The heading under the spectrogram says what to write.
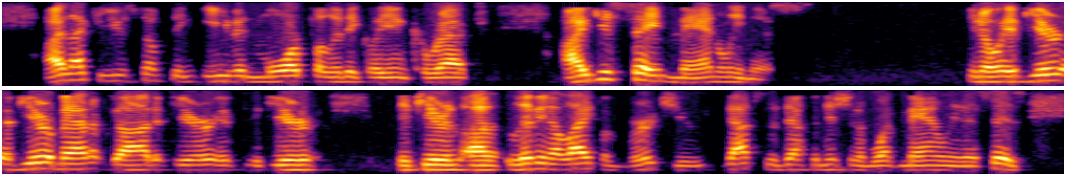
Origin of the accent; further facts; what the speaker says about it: Santa Cruz, California, United States; Well, I was raised in Santa Cruz, California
